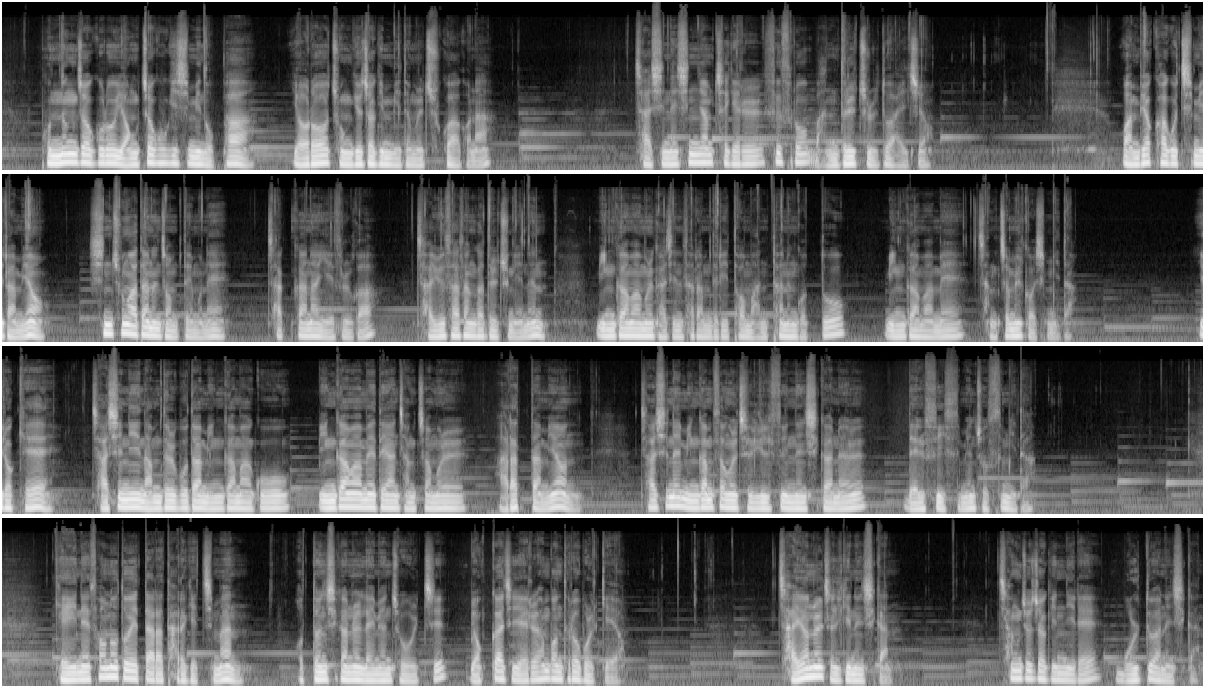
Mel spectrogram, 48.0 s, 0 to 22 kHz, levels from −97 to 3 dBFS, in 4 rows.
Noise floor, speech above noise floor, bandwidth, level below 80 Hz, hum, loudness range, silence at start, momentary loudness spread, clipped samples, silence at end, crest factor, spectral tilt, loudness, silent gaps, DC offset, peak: -48 dBFS; 35 dB; 14.5 kHz; -46 dBFS; none; 7 LU; 0.45 s; 14 LU; under 0.1%; 0.05 s; 14 dB; -7 dB/octave; -14 LUFS; none; 0.2%; 0 dBFS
